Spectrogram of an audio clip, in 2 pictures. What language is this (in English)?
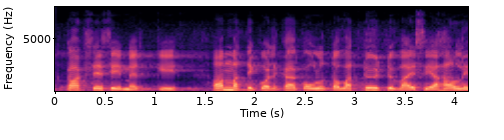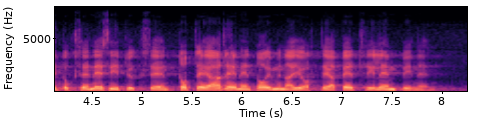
Finnish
